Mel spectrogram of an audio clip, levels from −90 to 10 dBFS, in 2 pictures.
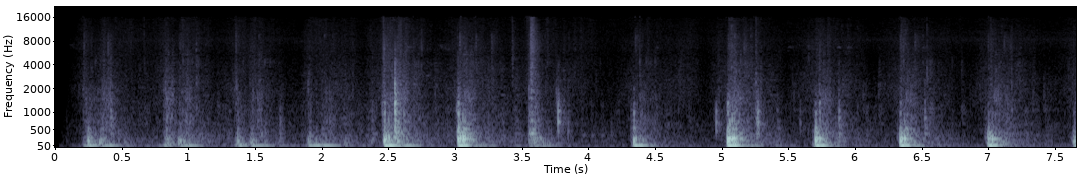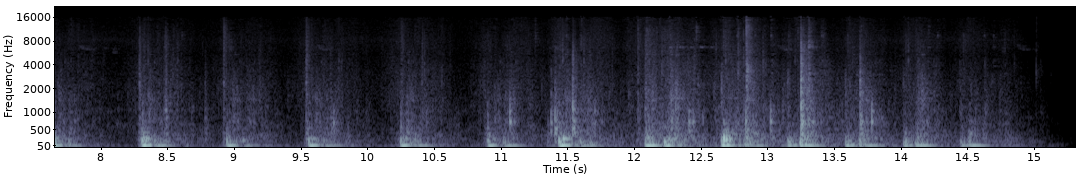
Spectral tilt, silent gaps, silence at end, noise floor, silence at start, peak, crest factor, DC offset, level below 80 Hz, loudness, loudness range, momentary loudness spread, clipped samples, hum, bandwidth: -7.5 dB/octave; none; 0.5 s; -57 dBFS; 0.2 s; -4 dBFS; 24 dB; under 0.1%; -32 dBFS; -31 LUFS; 10 LU; 20 LU; under 0.1%; none; 15.5 kHz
